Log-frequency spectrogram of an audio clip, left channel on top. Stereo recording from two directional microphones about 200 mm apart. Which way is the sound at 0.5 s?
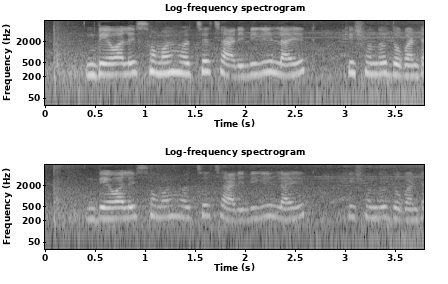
40° left (ahead or behind).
